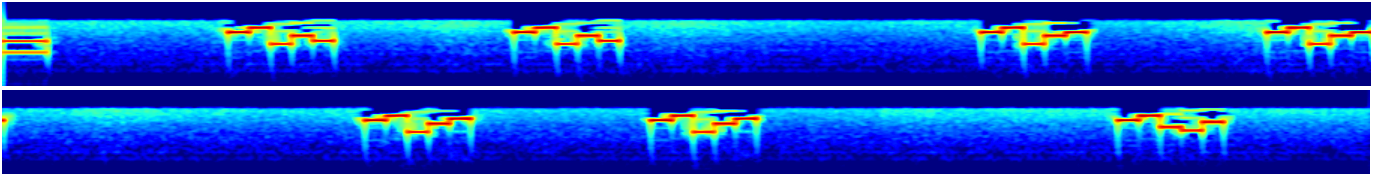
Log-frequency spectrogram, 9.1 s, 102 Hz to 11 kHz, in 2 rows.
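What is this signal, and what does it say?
Five-tone selective call (ZVEI), heard as quick runs of five tones, tones of about 70 ms. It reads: 88163 88163 88168 88168 88169 88169 88427
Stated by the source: ZVEI five-tone selective call 88203, received on SDR.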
